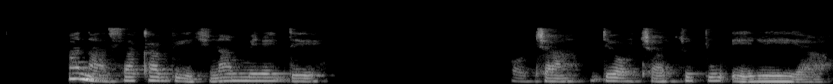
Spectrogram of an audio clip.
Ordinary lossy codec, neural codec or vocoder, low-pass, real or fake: none; none; 5.4 kHz; real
